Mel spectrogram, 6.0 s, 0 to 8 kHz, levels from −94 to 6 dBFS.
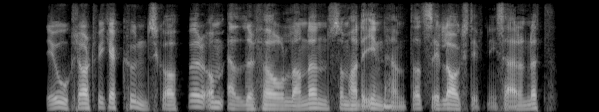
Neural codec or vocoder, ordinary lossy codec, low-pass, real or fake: none; Opus, 64 kbps; 7.2 kHz; real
